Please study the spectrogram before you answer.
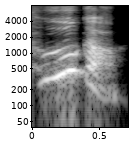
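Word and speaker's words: jugo: uh or kid is Hugo Hugo means juice again that J is going to make the H sound kid is Hugo do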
